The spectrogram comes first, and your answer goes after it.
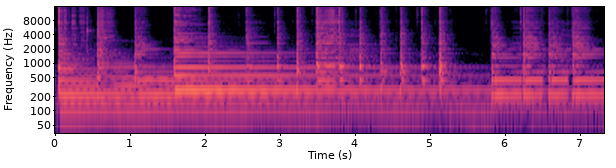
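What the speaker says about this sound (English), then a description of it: "See the fret buzz? We don't want the fret buzz." Guitar strings are plucked one after another in a steady sequence, each note ringing with a slightly buzzing, rattly edge from fret buzz on a barre chord, quiet and close.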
